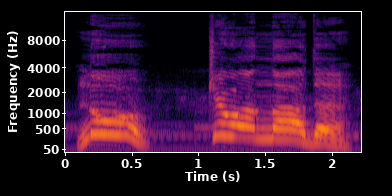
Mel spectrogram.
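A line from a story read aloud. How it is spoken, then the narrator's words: Old man shouting. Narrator (Russian): крикнул дед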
